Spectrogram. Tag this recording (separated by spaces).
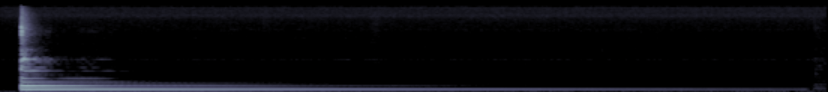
Scary Sreamer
